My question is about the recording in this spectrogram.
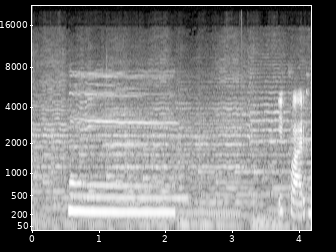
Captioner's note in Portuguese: Voz de Câmera Lenta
